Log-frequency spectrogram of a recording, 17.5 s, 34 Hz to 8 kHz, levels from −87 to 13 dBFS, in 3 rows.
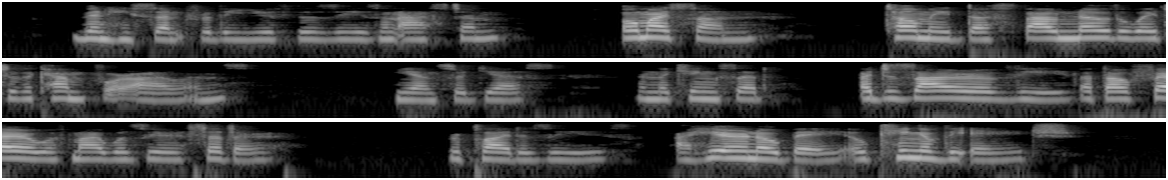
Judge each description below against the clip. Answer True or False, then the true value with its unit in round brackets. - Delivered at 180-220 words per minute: True (185 wpm)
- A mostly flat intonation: True (1.9 semitones)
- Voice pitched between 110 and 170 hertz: False (220 Hz)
